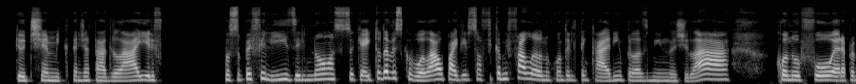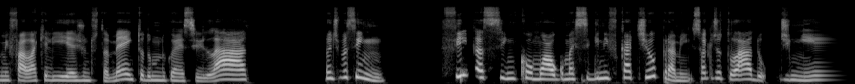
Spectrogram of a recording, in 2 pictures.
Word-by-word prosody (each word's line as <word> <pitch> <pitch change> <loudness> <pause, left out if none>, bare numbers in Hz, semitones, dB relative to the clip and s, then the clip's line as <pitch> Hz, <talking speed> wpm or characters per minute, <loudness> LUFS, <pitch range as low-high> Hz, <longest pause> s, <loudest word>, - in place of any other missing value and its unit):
que 195 - +1
eu 180 - +2
tinha 185 +1 +2
me 180 -1 -3
candidatado 180 -2 -3
lá 175 +2 +4
e 200 - -1
ele, 200 - +2 0.5
ficou 225 - -7
super 235 +3 +1
feliz, 235 -3 -2
"Nossa, 205 0 0 0.3
não - - -5
sei 240 - -2
o - - -19
que" 210 - +2
e 200 - +1
toda 285 +4 +4
vez 285 - 0
que - - -9
eu - - -3
vou 185 -1 +3
lá 205 +5 +7
o - - +1
pai 240 -2 +3
dele 220 +1 -6
só 235 - -4
fica 230 - -4
me 255 - 0
falando, 250 -7 +3
quando 205 +1 -6
ele 200 -2 -8
tem 210 - -8
carinho 180 +1 +1
pelas 175 -1 -4
meninas 175 -2 -6
de 155 - -5
lá, 230 +6 +6 0.5
quando 215 -2 +1
eu 200 - +1
for 200 +2 +3
era 190 0 +4
para 200 - -5
me 195 - -6
falar 175 -1 +1
que 185 - -10
ele 190 - -7
ia 180 -1 0
junto 180 0 -6
também, 195 +10 0
que - - -34
todo 220 -4 -5
mundo 190 -1 -4
conhecia 170 -3 -3
ele 150 - -6
lá. 230 +5 +6 0.8
Então 285 - -3
tipo 310 +4 -6
assim, 270 - -1 0.5
fica 380 -1 0
assim 300 -3 -2
como 260 -3 -1
algo 235 +1 +4
mais 250 0 -1
significativo 295 +6 -1
para 180 - -2
mim, 165 -1 -7
só 270 - -3
que 280 - -16
do - - -7
outro 250 -5 -4
lado, 225 -4 +1
dinheiro 205 -1 -6
205 Hz, 255 wpm, -22 LUFS, 185-245 Hz, 0.8 s, lá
